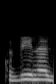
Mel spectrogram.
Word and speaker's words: Sabina: Sabina D.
